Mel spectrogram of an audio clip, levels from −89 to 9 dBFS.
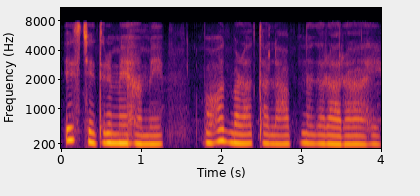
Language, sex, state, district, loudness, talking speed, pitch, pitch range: Hindi, female, Madhya Pradesh, Bhopal, -16 LUFS, 165 wpm, 205 Hz, 195-215 Hz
